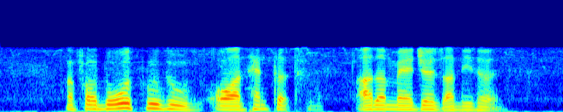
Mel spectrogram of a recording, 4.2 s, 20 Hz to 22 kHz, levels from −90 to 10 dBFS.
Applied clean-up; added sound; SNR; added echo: neural separator model SepFormer WHAM!.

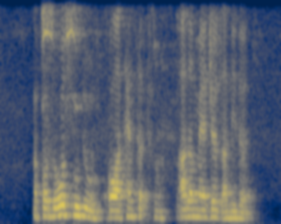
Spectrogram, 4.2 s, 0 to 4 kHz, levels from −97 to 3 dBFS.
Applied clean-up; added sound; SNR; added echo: neural mask model Resemble Enhance denoiser.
